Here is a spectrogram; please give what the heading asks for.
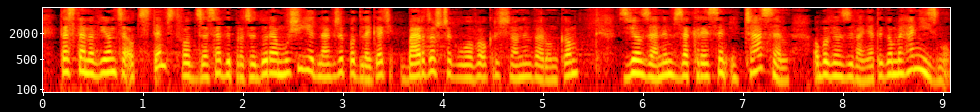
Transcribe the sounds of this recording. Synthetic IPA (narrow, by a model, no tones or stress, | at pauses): t̪ast̪anɔvʲjɔnt̪sɛʔɔt̪st̪ɛmpst̪fɔd̪zasad̪ɘpɾɔt̪sɛd̪uɾamuɕijɛd̪naɡʐɛpɔd̪lɛɡad͡ʑbaɾd̪zɔʂt͡ʂɛɡuwɔvɔːkɾɛɕlɔnɘmvaɾuŋkɔmzvʲjɔ̃w̃zanɘmzːakɾɛsɛmʔit͡ʂasɛmɔbɔvʲjɔ̃w̃zɘvaɲat̪ɛɡɔmɛxaɲizmṵ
